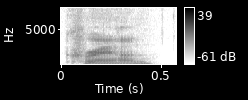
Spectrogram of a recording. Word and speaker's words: crayon: Like one syllable, crayon? And man, I grew up different, I guess. I'll end the poll so I can actually see the chat on the little pop-up here. But yeah, dude, it's 89% say crayon, which is wrong, but it's what they do. 2 syllables. 11% say crayon.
